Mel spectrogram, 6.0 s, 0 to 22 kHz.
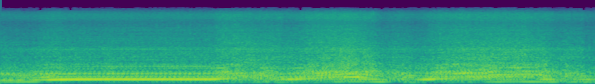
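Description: A 1966 Mercury Cyclone engine revs up steadily, its pitch climbing and dipping in a few swells, loud and close with no talking.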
